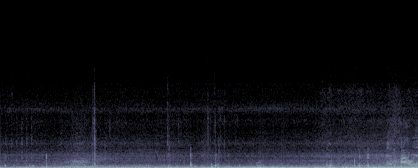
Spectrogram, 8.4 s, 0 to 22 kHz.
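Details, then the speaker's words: 2002 VW Passat V6 after a subframe swap, before alignment, driving in fifth gear: even low rumble while cruising, no clunks or knocks over bumps, quiet and smooth; rotors rusty and needing turning; normal running on the road. "But she's driving smooth. Fifth gear, really nice."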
